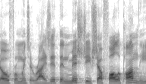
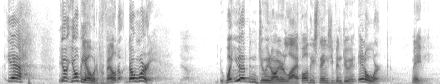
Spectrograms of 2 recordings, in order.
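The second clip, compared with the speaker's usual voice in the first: quick, put-on, taunting, sarcastic tone; 3 semitones higher than usual. Imagining what God might say in reply, imitating a mocking tone. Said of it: "I could see God saying in a mocking tone".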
